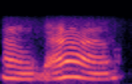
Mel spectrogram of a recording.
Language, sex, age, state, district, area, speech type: Kannada, female, 18-30, Karnataka, Belgaum, rural, conversation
